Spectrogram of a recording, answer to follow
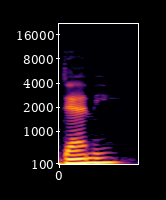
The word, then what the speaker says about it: Dani: now like legit is it Danny right like Danny or how do you pronounce it Danny Danny okay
